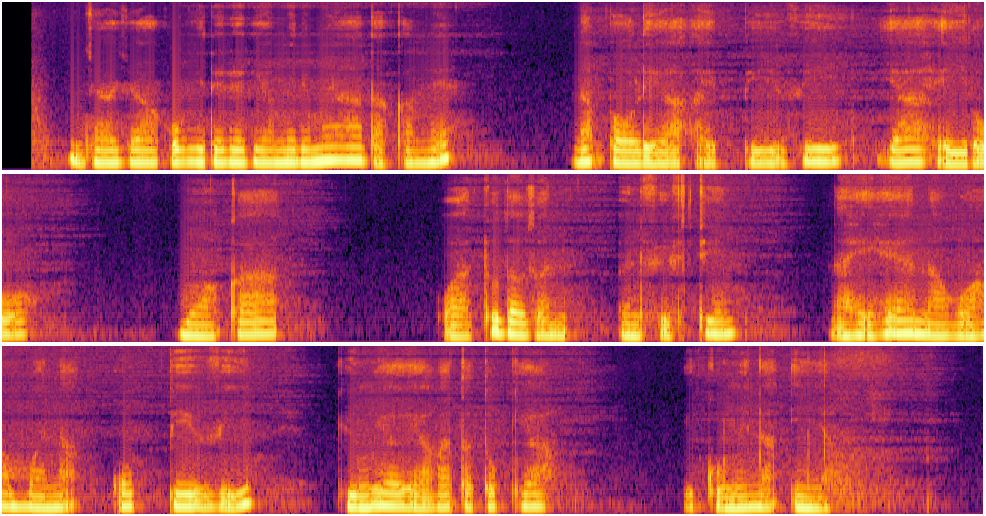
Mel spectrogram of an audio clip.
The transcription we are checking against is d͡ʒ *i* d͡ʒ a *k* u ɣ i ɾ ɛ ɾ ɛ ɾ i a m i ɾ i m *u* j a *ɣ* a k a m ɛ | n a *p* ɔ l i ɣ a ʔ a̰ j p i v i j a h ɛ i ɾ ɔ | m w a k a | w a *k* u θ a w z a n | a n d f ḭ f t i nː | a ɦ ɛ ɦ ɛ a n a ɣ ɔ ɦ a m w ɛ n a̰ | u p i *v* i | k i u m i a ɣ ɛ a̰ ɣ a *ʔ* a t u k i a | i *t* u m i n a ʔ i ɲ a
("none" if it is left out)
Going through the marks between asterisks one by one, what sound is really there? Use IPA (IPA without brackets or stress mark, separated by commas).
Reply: a, k, ɔ, ð, p, t, v, t, k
